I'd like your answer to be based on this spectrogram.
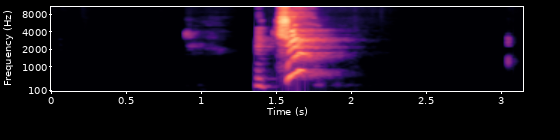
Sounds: Sneeze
